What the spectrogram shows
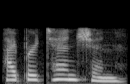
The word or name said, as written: hypertension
